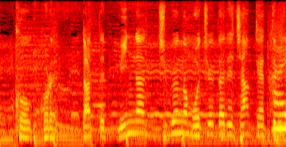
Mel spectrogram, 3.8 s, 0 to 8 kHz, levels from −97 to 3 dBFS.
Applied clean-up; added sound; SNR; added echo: none; none; none; none.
